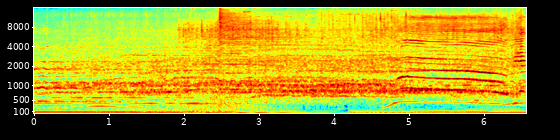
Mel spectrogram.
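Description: The last held note and orchestral backing of a sung ballad fade into a studio audience cheering and applauding, with a whooping voice rising about five seconds in.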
